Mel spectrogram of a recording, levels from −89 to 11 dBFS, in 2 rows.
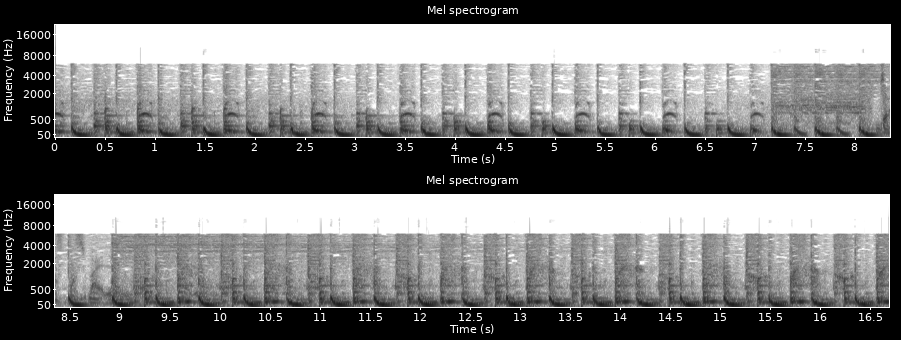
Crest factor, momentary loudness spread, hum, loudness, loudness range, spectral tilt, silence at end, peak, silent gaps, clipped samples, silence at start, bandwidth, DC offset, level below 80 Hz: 10 dB; 3 LU; none; -13 LUFS; 2 LU; -7 dB/octave; 0 s; 0 dBFS; none; under 0.1%; 0 s; 6.4 kHz; under 0.1%; -14 dBFS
